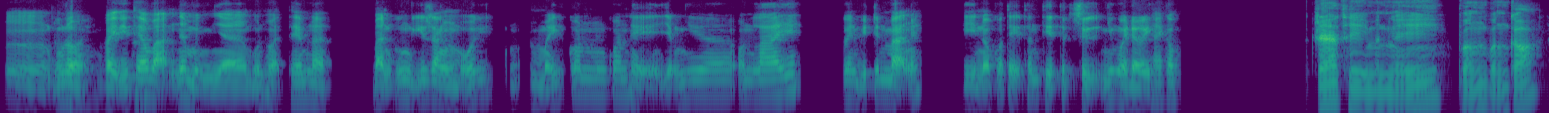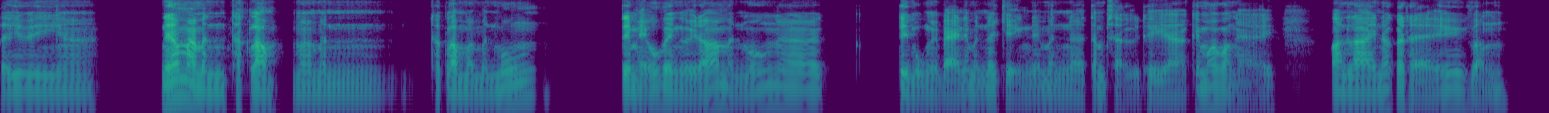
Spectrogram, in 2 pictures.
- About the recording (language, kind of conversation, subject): Vietnamese, podcast, Bạn nghĩ công nghệ ảnh hưởng đến các mối quan hệ xã hội như thế nào?
- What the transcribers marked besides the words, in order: other background noise; tapping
